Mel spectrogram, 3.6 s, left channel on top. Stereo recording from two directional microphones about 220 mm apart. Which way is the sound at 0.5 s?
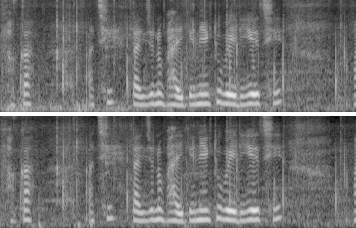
55° left (ahead or behind).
